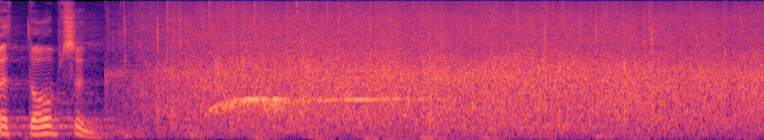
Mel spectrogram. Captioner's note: applause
